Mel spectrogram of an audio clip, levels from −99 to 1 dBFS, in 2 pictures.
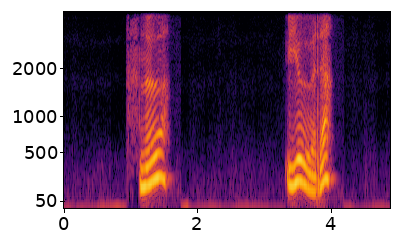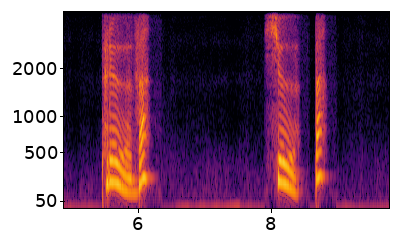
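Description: Comfort noise in place of the background fills the gaps at 0–0.94 s, 1.76–3.32 s, 4.2–5.46 s, 6.36–7.9 s, 8.58–8.66 s and from 8.98 s to the end. Each time the sound stops, the real background gives way to a flat, featureless hiss about 7 dB quieter (about 11 dB in the brief 8.58 s gap). This is likely discontinuous transmission, with the receiver synthesising noise while the sender is silent. The hiss, like everything else, has nothing above 4 kHz, which fits a narrowband G.711 call path.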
